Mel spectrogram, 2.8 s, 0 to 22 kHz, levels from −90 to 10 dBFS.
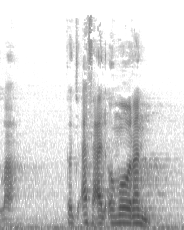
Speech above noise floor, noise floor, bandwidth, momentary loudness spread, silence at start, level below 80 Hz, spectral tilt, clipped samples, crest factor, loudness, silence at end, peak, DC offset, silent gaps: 21 dB; -45 dBFS; 16 kHz; 19 LU; 0 s; -42 dBFS; -5.5 dB/octave; under 0.1%; 20 dB; -25 LUFS; 0 s; -6 dBFS; under 0.1%; none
